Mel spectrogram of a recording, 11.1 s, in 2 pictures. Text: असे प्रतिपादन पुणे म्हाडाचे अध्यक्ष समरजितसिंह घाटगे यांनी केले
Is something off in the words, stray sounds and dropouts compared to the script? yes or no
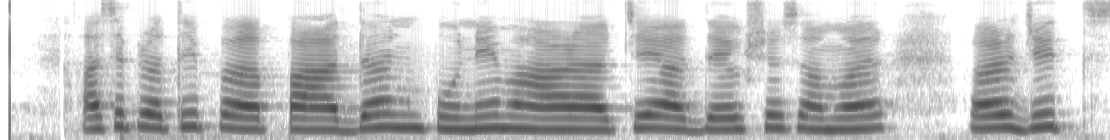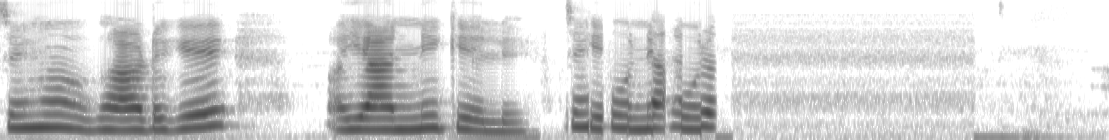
yes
